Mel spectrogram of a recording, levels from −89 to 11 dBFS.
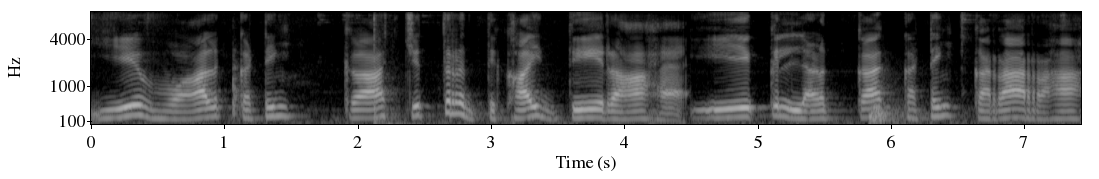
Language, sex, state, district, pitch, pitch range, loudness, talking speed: Hindi, male, Uttar Pradesh, Jalaun, 175 Hz, 160-210 Hz, -30 LUFS, 120 wpm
